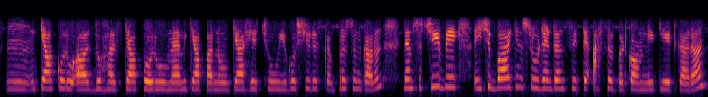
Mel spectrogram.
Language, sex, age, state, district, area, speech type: Kashmiri, female, 18-30, Jammu and Kashmir, Srinagar, urban, conversation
